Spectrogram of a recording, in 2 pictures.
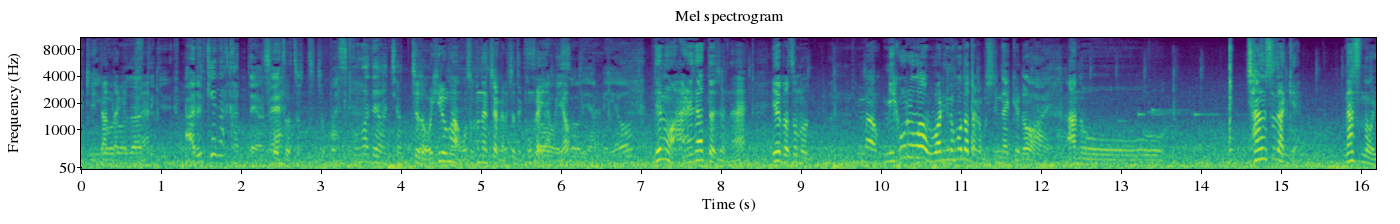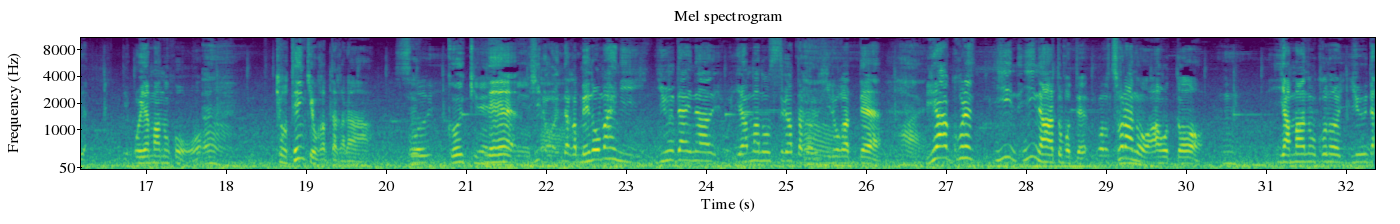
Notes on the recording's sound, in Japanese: ドスドライブ収録。ロードノイズゴメンね。遠征レポート栃木。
